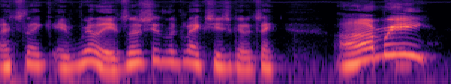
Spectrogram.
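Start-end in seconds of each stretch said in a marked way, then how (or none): 2.2-2.9 high, loud mock call of Omri's name; a shrill-free hammed-up call, pitched way up; imitating the woman. Host mocks the woman in the picture, calling Omri.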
